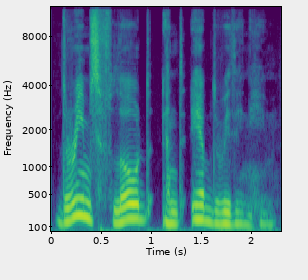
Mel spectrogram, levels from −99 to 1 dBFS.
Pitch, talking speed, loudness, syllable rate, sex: 150 Hz, 155 wpm, -17 LUFS, 4.5 syllables/s, male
